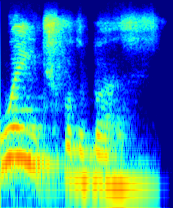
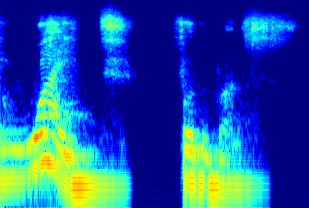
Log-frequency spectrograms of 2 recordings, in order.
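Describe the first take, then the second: First: The vowel in 'wait' sounds like 'ay'. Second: The vowel in 'wait' sounds like 'eye'. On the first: This is how people outside Australia say it. "they don't wait for the bus" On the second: This is how people from Australia say it. "they wait for the bus"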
